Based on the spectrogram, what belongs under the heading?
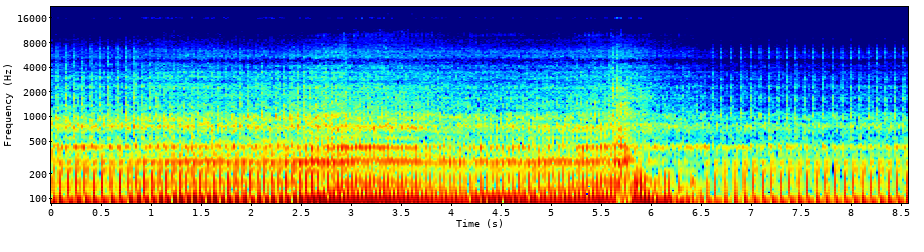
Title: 04 ltz400 knocking noise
